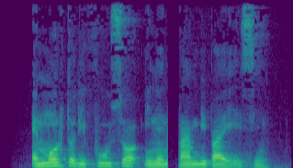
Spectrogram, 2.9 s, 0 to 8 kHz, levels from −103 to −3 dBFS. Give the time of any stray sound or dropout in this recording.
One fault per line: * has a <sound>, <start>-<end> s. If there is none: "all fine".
* has a dropout, 1.7-1.8 s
